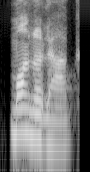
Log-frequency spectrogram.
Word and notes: monologue: Indian

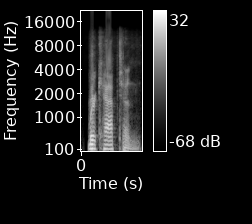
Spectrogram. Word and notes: mercaptan: American English

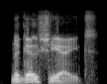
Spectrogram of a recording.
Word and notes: negotiate: British English

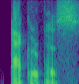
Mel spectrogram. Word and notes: acarpous: American English

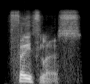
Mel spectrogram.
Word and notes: faithless: British English

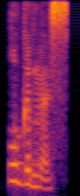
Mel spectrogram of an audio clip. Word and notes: oogamous: Indian

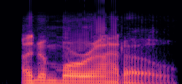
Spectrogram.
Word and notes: inamorato: American English

